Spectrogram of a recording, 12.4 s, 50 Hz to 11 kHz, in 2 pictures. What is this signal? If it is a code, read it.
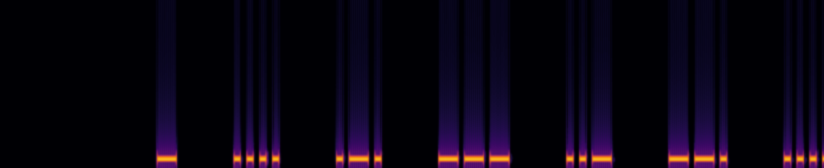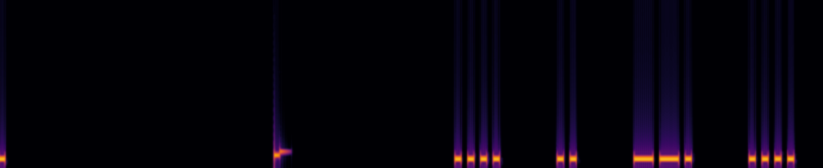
Morse code, heard as a keyed tone, about 25 wpm, spaced as for 14 wpm, 700 Hz. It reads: THROUGH HIGH
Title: 3x Character Spacing - Top 200 Words - 25wpm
